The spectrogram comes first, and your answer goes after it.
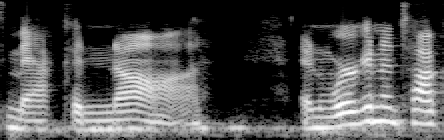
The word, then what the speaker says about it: Mackinac: island and mackinac island i know it looks like it says mackinac but the correct way to pronounce that is mackinaw and we're going to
